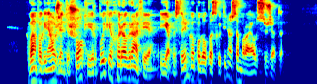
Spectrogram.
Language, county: Lithuanian, Vilnius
